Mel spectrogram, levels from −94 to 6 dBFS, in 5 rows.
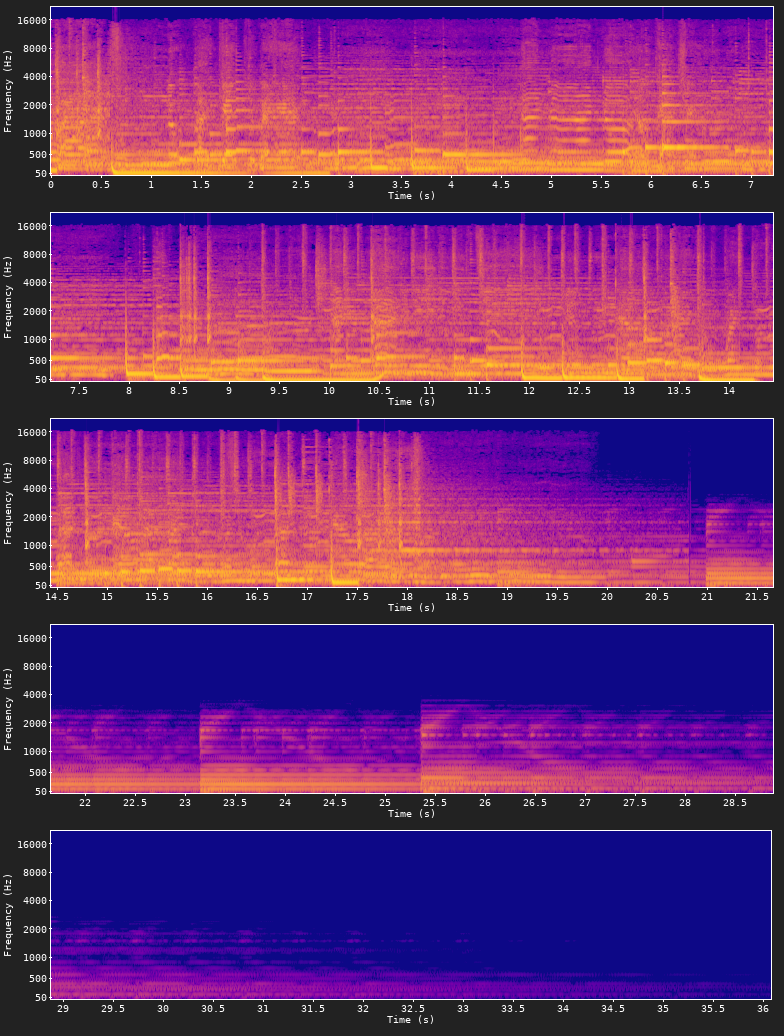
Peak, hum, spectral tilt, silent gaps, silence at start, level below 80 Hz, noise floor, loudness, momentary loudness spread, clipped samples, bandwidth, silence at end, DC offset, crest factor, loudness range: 0 dBFS; none; -6 dB/octave; none; 0 s; -20 dBFS; -84 dBFS; -11 LUFS; 19 LU; under 0.1%; 17 kHz; 9.3 s; under 0.1%; 12 dB; 16 LU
